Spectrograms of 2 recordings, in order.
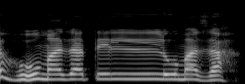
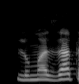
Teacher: ویل لکل ہمزۃ لمزہ، ہمزہ لمزہ، یہاں پہ غنہ نہیں کریں گے اور گول تا کو وقف کی صورت میں ہا سے بدل دیں گے تو ہم پڑھیں گے ہمزۃ لمزہ، لمزۃ نہیں پڑھنا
